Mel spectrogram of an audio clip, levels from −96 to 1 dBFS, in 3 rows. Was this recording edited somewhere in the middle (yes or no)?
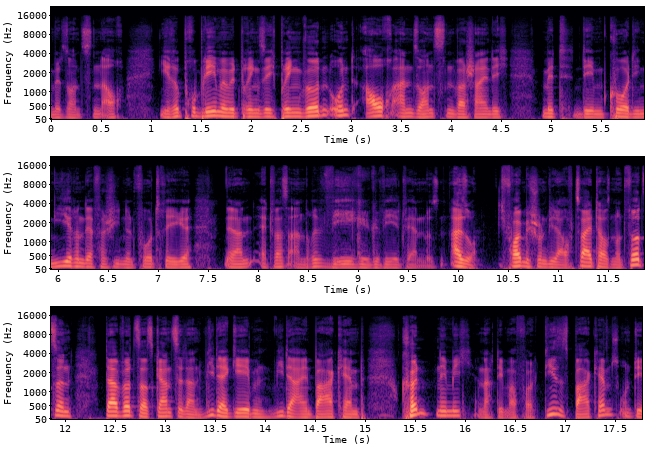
yes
